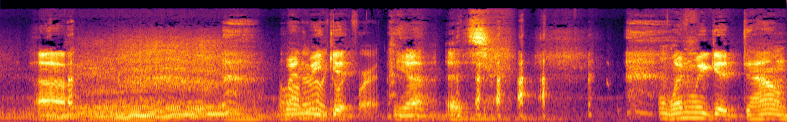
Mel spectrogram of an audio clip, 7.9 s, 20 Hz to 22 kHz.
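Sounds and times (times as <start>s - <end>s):
motorcycle roaring past: 0.0s - 6.0s
speech: 0.4s - 1.1s, 2.9s - 5.6s, 6.6s - 7.8s
laughter: 3.2s - 7.0s.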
